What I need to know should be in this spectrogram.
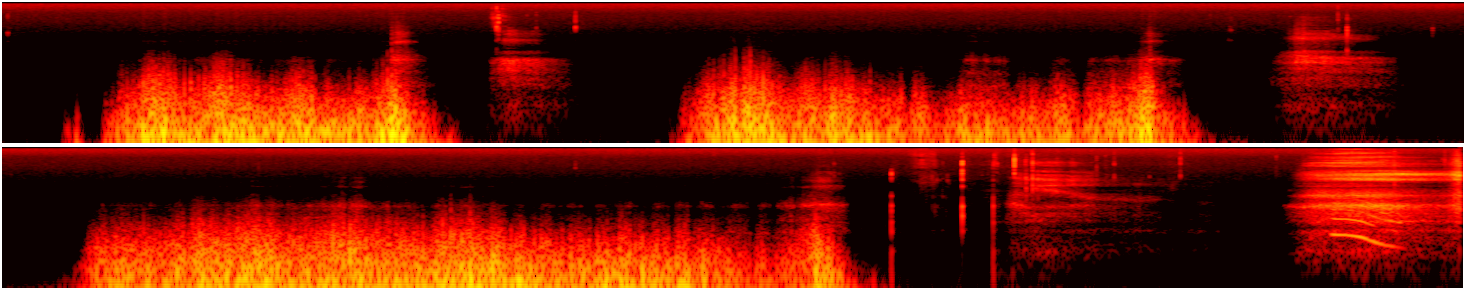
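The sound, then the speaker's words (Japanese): Breath blown gently into the ear in an ASMR setting: three long, soft, airy blows separated by pauses, followed by faint, quieter rustles. “よし、仕上げに息を吹きかけるね。”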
